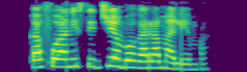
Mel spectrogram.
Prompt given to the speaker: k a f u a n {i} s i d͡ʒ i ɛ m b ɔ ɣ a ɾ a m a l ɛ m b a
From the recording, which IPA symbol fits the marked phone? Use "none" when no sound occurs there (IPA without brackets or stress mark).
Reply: i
